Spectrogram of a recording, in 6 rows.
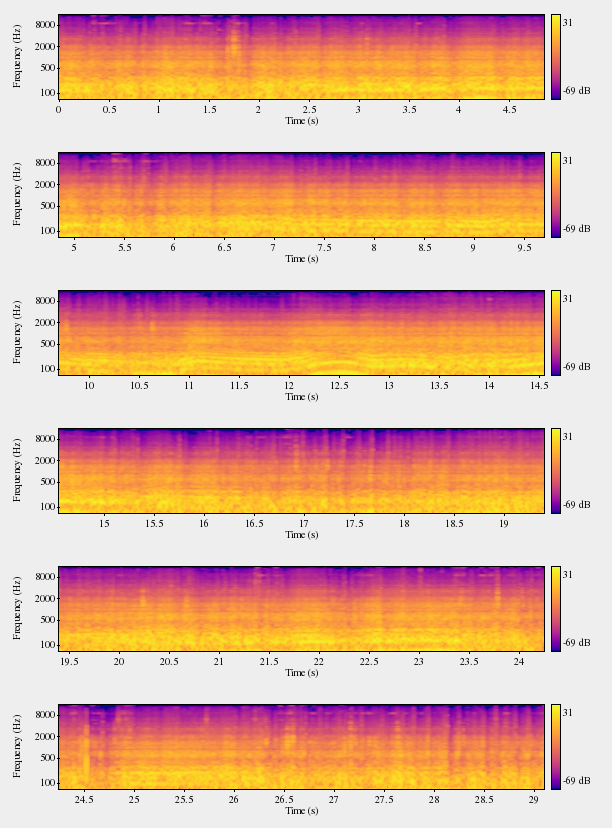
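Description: Harley-Davidson MT350's single-cylinder four-stroke engine running steadily as the motorcycle is ridden, its pitch rising and falling around halfway through, with occasional short knocks.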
